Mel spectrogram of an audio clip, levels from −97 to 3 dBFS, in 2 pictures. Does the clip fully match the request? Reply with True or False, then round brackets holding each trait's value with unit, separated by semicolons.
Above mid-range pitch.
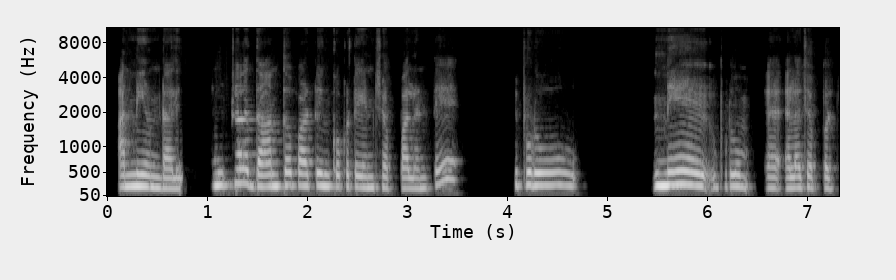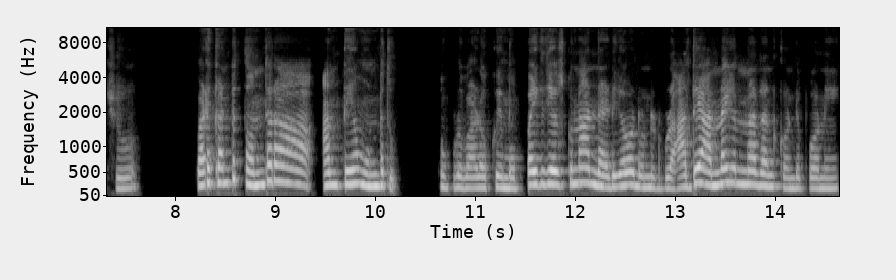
True (230 Hz)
